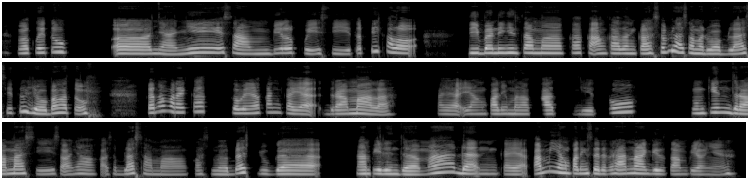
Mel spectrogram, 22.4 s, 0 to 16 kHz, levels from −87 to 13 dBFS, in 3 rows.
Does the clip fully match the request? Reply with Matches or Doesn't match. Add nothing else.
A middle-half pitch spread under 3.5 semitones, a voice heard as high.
Doesn't match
